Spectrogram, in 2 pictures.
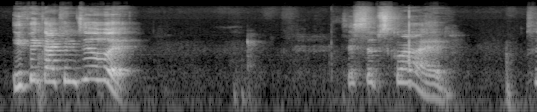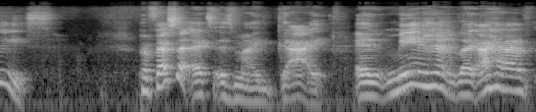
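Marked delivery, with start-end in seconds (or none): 0.1-5.9 high, coaxing little voice; playful plea. Real, not acted. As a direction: beg sweetly for a subscribe. Pleading with viewers to subscribe.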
